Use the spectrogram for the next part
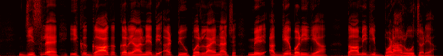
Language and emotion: Dogri, angry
